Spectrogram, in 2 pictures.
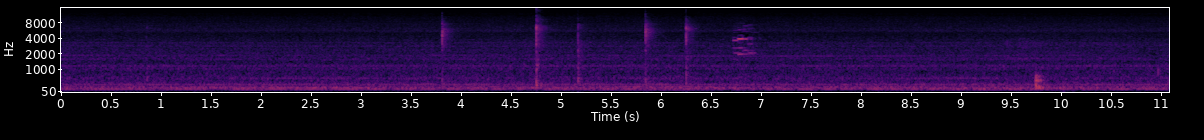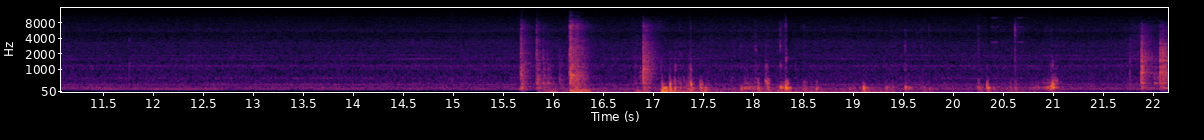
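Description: A steady low room hum with a few faint clicks. About sixteen seconds in it gives way to a run of loud, irregular knocks and clunks from handling on a workbench.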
